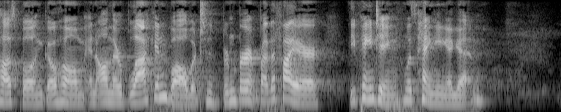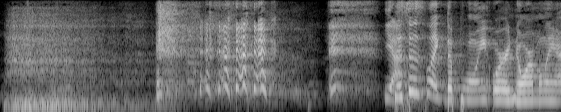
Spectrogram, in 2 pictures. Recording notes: We were fortunate enough to have a live show at the Outlier Podcast Festival in September of 2018.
